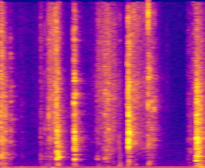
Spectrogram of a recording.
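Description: A cardboard box is picked up and knocks against a table.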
